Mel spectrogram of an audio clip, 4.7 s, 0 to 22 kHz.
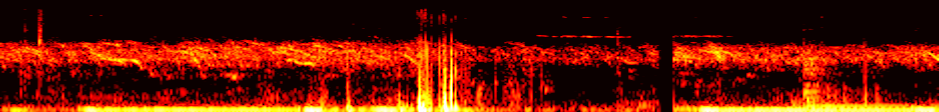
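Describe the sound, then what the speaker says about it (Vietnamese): Chickens on a poultry farm of about 700 square metres holding 300 birds cluck steadily at moderate distance, with a few louder clucks and squawks rising in the middle, no talk. "700 mét vuông để mình nuôi 300 con gà này ha."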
